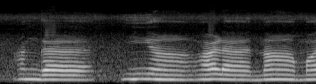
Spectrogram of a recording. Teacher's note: तो ये हमारे नासिका से यानी नाक से ये वर्ड निकलते हैं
